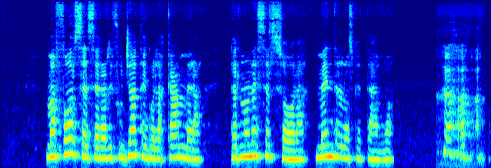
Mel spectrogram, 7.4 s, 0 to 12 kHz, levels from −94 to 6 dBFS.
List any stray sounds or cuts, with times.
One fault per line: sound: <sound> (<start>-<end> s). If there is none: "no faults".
sound: laugh (6.5-7.3 s)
